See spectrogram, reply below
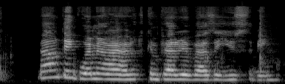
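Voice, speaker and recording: This solo livestream vlogger talks fast in a fairly high, fairly bright voice, chewing on food as she chats casually from home. Slangy, playful and opinionated, she comes through with slight background noise.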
